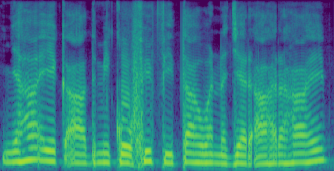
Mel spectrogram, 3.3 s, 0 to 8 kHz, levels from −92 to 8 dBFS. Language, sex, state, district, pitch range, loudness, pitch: Hindi, male, Jharkhand, Ranchi, 145-175 Hz, -12 LUFS, 155 Hz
